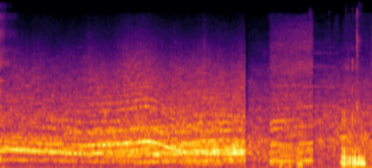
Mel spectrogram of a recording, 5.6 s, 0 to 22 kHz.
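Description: Safety car engine in a GP2 racing video game on the Japanese Grand Prix circuit, a steady whining drone with a falling pitch sweep, then brief changes and a short revving burst near the end.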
